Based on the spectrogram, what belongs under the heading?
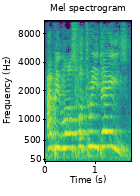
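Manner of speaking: high, insistent disbelief; acted shock. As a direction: exclaim it in mock disbelief. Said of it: "He was shocked".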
